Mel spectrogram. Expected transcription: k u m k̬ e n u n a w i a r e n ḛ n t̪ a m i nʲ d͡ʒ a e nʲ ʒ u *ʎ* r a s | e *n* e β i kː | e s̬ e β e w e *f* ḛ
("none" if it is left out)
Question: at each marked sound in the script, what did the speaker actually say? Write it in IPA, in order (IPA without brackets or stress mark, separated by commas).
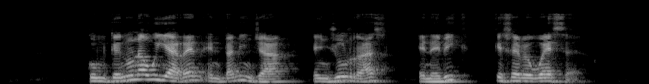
l, n, s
